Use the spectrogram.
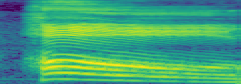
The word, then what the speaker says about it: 后: 后 going down. Going down, so 后. So we learned 天 is the day, right? So 今天 today. 明天 tomorrow. 后天 the day after tomorrow.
